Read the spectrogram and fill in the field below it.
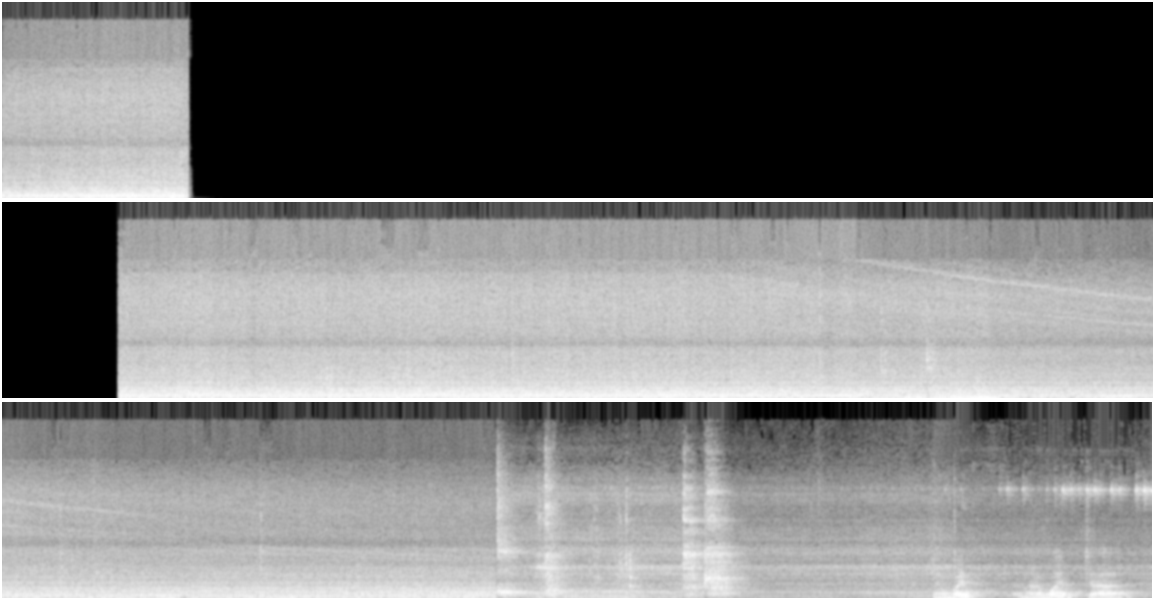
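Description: A bit cuts a slight groove recess into wood for a locking fence bolt on a belt sanding station: a broad, steady whirring grind that resumes after a long silent gap and runs on, growing rougher and more uneven toward the end.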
